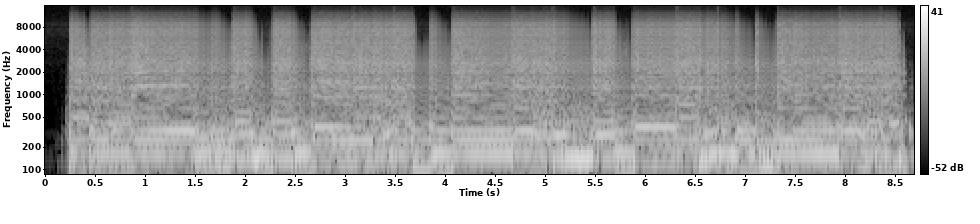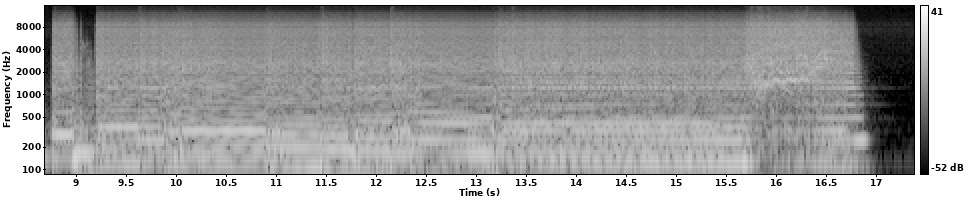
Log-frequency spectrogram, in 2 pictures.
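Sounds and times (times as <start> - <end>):
distorted guitar amp: 0.0 - 17.0.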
